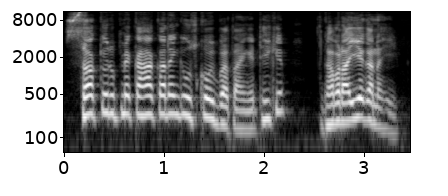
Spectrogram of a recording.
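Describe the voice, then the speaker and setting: A man's voice: sits high, lively intonation, a little fast, a little mellow, dry recording. A man teaching beginners to read English words, spelling them letter by letter and quizzing the listener over and over. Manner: repetitive, quizzing with "kya padhenge?" and "theek hai". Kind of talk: phonics lesson for beginners.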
